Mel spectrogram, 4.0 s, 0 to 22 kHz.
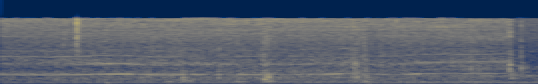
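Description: Electric motor of a Land Rover Discovery 4's front sunroof running with a steady whine as the glass panel closes, stopping just before the end, with a few faint clicks along the way.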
